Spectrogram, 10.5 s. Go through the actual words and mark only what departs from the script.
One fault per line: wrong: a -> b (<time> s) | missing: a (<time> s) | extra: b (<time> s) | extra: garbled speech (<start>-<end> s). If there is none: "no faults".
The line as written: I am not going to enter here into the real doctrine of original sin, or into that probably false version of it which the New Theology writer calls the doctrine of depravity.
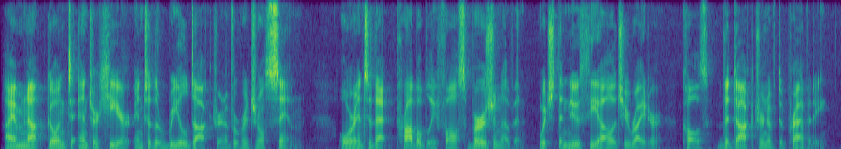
no faults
